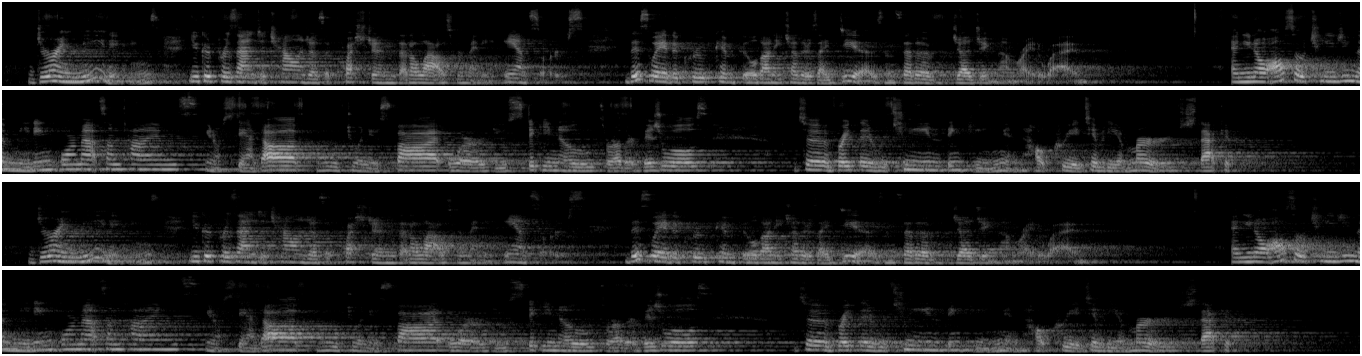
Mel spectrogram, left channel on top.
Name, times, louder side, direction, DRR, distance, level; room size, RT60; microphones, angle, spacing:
voice 1, 0.4-10.9 12.3-15.4 15.6-20.6 21.5-25.9, left 2 dB, 30° left, 7 dB, 0.7 m, -32 dB
26.0 x 11.5 x 3.5 m, 2.9 s
head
